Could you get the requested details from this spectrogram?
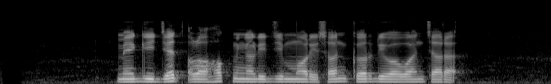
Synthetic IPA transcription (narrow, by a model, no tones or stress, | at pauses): mɛɡid͡ʒɛt̪̚ɔlɔɦɔk̚niŋalid͡ʒimɔɾisɔnkɨrdiwawaɲt͡ʃaɾa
